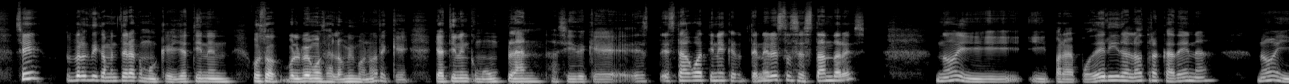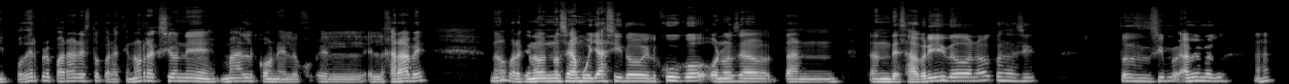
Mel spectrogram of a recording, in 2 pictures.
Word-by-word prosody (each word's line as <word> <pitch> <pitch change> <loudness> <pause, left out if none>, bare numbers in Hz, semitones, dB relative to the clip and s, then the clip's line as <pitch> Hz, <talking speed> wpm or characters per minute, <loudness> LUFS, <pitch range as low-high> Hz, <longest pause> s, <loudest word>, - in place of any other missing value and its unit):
Sí, 270 +2 +3 0.2
pues, 180 -3 -7
prácticamente 185 -4 +3
era 175 -1 +5
como 130 -5 -1
que 125 -2 -3
ya 130 +1 0
tienen, 130 -1 +1 0.2
justo 140 -3 +3
volvemos 140 -1 +4
a 125 - 0
lo 115 0 -1
mismo, 130 -2 +2
¿no? 125 +6 -1
De 165 -4 -6
que 110 -4 -9 0.3
ya 135 0 +4
tienen 145 +1 +1
como 125 -2 -5
un 130 +1 -1
plan 135 -2 +1
así 130 -1 -6
de 125 0 -3
que 120 +2 -7
e - - -8 0.2
esta 175 +3 0
agua 185 +1 +2
tiene 180 0 -1
que 165 -2 -5
tener 185 +3 0
estos 200 -4 -1
estándares, 185 - 0 0.6
¿no? 180 +6 -1
Y 125 -6 -2
y 125 -2 -6
para 120 -3 -3
poder 150 +11 0
ir 190 -1 +2
a 175 - +1
la 170 - 0
otra 180 -1 -3
cadena, 165 +4 -2 0.4
¿no? 185 +5 -3
Y 130 -8 -2
poder 130 +7 -5
preparar 160 -3 -2
esto 160 +1 -4
para 120 -7 -6
que 120 - -9
no 145 +4 +1
reaccione 160 -5 0
mal 150 +3 -2
con 130 -2 0
el 120 -1 -4
ju - - -22
el 115 -2 -5
el 120 -1 -3
jarabe, 155 +8 +4 0.6
¿no? - - -1
Para 135 -5 +1
que 130 - +3
no 145 +1 +7
no 150 +1 +3
sea 150 -1 +7
muy 150 +1 +3
ácido 155 -1 +4
el 140 -1 -1
jugo 170 +3 +3
o 140 - +2
no 140 0 +3
sea 140 -1 +2
tan 125 0 -3 0.2
tan 125 0 +2
desabrido, 165 +8 +3
¿no? 185 +3 -3
Cosas 175 -3 -3
así. 160 +1 -7 0.8
Entonces, 145 -3 -3
sí, 165 - -2 0.2
a 155 - +4
mi 170 - +1
me 165 - 0
gu 160 +1 -5 0.3
ajá. 165 +6 -6
145 Hz, 195 wpm, -21 LUFS, 130-170 Hz, 0.8 s, no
